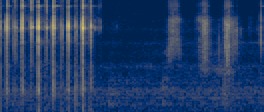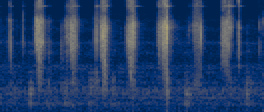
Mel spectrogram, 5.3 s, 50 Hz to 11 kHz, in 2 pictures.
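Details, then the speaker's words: 2002–2006 R52/R53 Mini Cooper S during a timing set job, belt and timing cover bolts removed, pulley turned by hand: dry, gritty clicks and rattles about three per second; the worn pulley bearing needs replacing. "All of the bolts in the timing cover are off, so is the pulley, which we're gonna have to replace because if you can hear that."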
